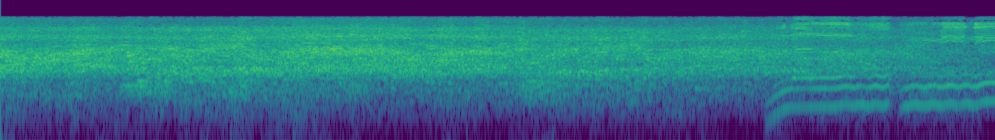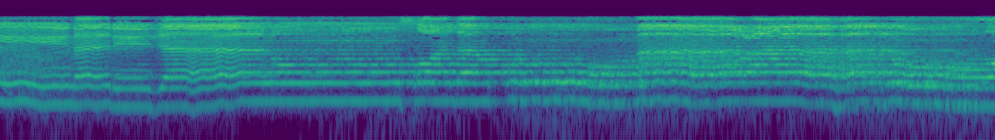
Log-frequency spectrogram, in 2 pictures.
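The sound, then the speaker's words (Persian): A loud, dense crowd rising as the Iranian leader enters roars for several seconds, then breaks into a sustained unison chant of slogans in steady, drawn-out tones that carry through to the end. “جمعیت بلند شد و شعارا محکم‌تر.”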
